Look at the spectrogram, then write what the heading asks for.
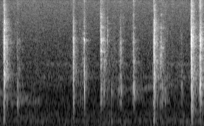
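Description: Computer keyboard keys are pressed one at a time in a loose, unhurried rhythm, about a dozen sharp clicks, close and quiet, with no talking.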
